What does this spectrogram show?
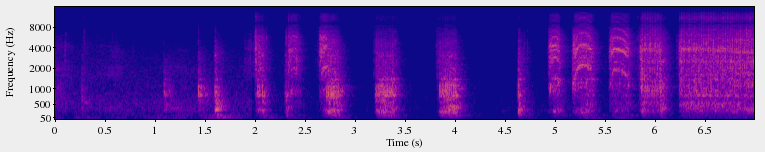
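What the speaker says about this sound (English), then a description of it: "So let's get this first screw in" Screws driven into a wooden pergola with a power drill, a series of short whirring bursts in quick succession, close and fairly loud, followed by one longer sustained run at the end.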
